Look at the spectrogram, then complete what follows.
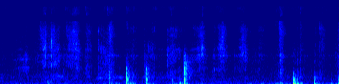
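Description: Faint dabbing and brushing of a silicone pastry brush spreading yogurt sauce over rolled pastry and being dipped in a bowl, with a few soft knocks.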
